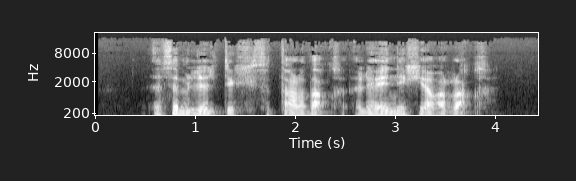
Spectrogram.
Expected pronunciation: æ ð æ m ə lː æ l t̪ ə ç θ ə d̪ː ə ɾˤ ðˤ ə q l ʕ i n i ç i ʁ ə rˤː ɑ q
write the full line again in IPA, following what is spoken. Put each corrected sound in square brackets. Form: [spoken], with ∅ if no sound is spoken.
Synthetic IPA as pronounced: æ [θ] æ m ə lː æ l t̪ ə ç θ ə [t̪ː] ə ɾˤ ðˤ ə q l ʕ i n i ç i ʁ ə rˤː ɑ q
